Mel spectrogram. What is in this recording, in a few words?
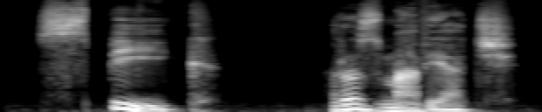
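"speak", English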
